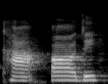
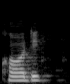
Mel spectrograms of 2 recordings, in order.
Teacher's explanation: if you look at it, it reads ka-odi, but when we are saying it, what you actually hear is kodi. So you can say the a and the o together.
